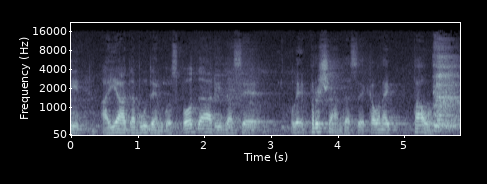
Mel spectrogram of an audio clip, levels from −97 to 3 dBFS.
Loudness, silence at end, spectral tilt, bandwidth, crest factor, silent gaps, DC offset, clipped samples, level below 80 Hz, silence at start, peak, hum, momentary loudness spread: -27 LUFS; 0 s; -4.5 dB/octave; 16 kHz; 18 dB; none; under 0.1%; under 0.1%; -58 dBFS; 0 s; -10 dBFS; none; 9 LU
